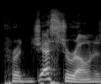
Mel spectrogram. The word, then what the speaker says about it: progesterone: And the second half is when progesterone, is that how you say it? – Yep.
